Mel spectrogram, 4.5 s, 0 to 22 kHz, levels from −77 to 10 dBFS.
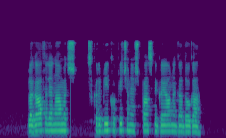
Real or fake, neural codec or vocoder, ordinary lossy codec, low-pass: real; none; none; 7.2 kHz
